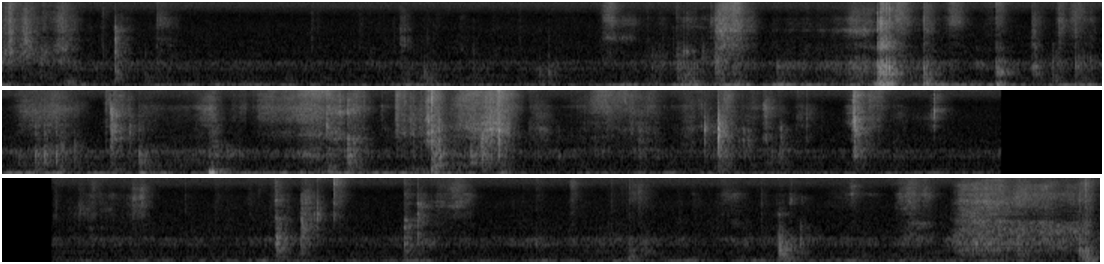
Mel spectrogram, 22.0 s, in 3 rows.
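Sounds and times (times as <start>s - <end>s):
paper rustling and crinkling: 0.0s - 1.2s, 4.0s - 13.6s.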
